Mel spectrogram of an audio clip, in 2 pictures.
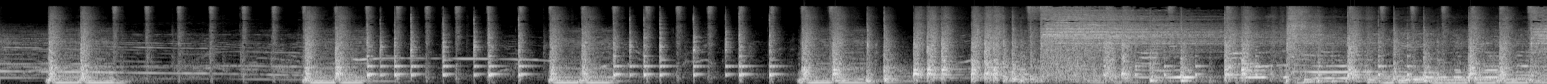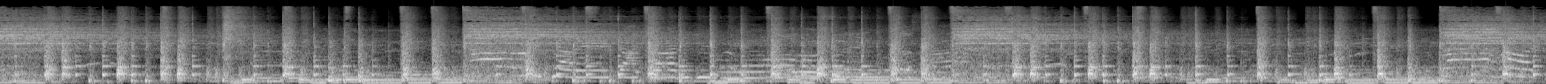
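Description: Live rock band heard from behind the drum kit, the drums loud up front with electric guitar. The first eight seconds are sparse hits and held guitar chords with gaps between them, and then the full band comes in and plays on steadily.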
